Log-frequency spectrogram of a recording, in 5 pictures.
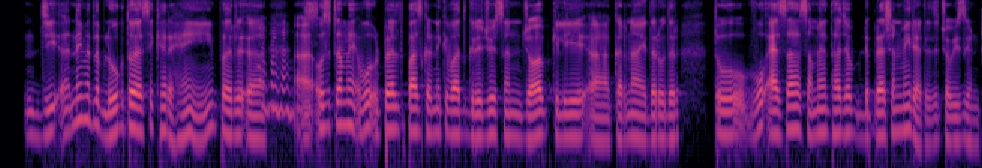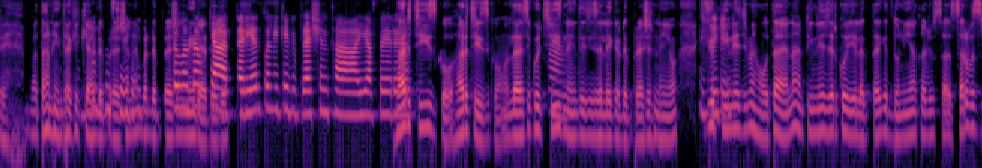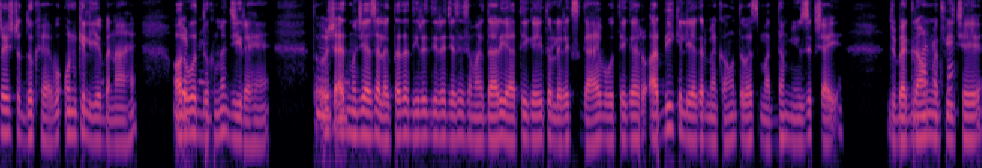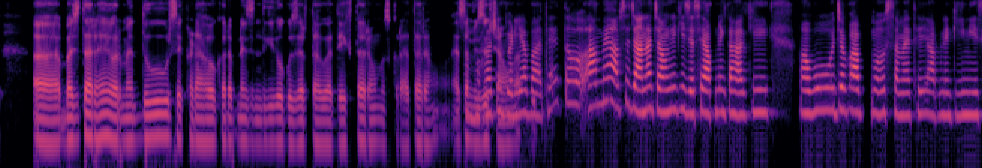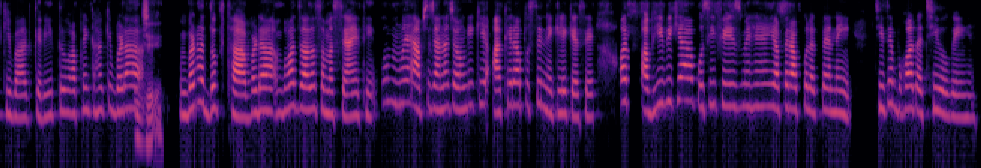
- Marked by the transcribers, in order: chuckle; in English: "टवेल्थ"; in English: "ग्रेजुएशन"; laughing while speaking: "पता नहीं था कि"; chuckle; laughing while speaking: "जी"; in English: "बट"; in English: "करियर"; laughing while speaking: "जी"; in English: "टीनेज"; in English: "टीनेजर"; in English: "लिरिक्स"; in English: "म्यूज़िक"; in English: "बैकग्राउंड"; in English: "म्यूज़िक"; in English: "टीन ऐज"; in English: "फ़ेज़"
- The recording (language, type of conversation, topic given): Hindi, podcast, तुम्हारी ज़िंदगी के पीछे बजने वाला संगीत कैसा होगा?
